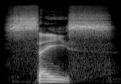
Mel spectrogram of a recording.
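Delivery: "Seis" drawn out slowly; slow model. Shown as a demonstration. Teacher modelling vocabulary for learners, slow "Seis". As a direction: stretch out each sound of "Seis".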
